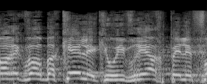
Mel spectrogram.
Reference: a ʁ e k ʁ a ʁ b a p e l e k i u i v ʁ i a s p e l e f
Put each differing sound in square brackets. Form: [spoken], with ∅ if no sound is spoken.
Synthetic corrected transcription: a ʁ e k [v] a ʁ b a [k] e l e k i u i v ʁ i a [χ] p e l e f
